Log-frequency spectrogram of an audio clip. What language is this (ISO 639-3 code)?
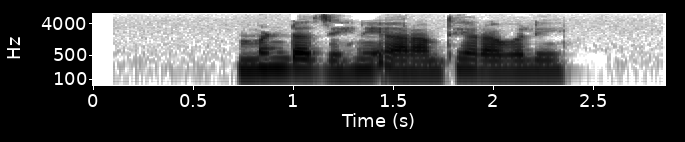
pus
